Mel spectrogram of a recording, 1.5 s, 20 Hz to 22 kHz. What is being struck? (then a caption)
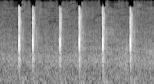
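Brick wall. Six soft taps are made around the corner of a brick building and heard through the bricks with an ear pressed to the wall. Each tap is a short, bright click centred near 2.8 kHz with almost no ring, evenly spaced over about a second and a half. The taps carry clearly through the brick, showing that sound travels faster through brick than through air.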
